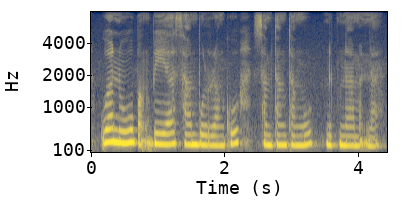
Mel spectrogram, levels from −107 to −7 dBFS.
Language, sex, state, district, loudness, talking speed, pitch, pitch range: Garo, female, Meghalaya, South Garo Hills, -14 LUFS, 80 wpm, 220 Hz, 205-240 Hz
